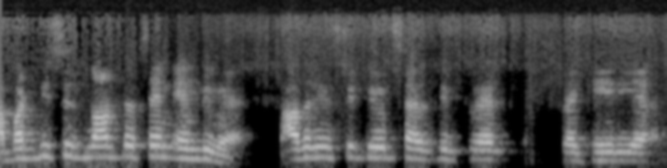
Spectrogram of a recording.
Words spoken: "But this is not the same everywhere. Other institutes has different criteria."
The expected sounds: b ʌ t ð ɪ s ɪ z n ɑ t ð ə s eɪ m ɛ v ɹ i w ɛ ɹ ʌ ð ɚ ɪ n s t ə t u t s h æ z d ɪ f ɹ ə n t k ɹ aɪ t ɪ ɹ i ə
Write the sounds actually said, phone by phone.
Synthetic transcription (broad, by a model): b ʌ t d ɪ s ɪ z n ɑ t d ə s eɪ m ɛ v ɹ i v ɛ ɹ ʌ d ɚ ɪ n s t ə t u t s h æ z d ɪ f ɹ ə t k ɹ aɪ t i ɹ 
